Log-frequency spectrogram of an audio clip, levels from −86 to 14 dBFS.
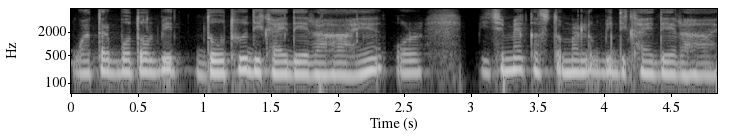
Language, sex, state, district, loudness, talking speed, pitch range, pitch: Hindi, female, Arunachal Pradesh, Papum Pare, -17 LUFS, 235 wpm, 180-200 Hz, 190 Hz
